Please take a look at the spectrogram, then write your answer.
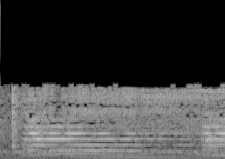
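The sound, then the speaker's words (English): A church bell rings from a belfry with nobody pulling the bell rope, its deep resonant tone sustaining and humming steadily throughout, fairly loud with no voices present. “Bill, look up through that belfry. That bell's ringing.”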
